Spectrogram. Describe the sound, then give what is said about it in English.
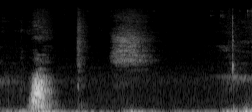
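A dog gives one sharp, loud bark, then a few faint, brief sounds follow with no talking. “My dog's having a moment over here.”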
